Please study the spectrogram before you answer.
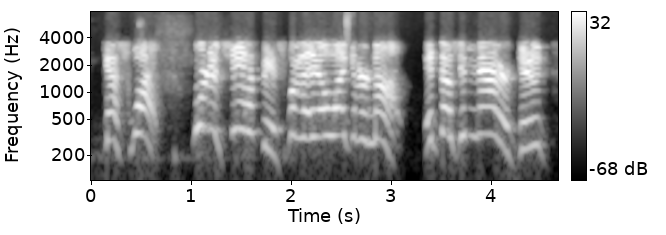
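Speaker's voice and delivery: rally the fans like it's a victory speech; fired-up boast. Real, not acted. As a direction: pitch climbing high into a shout. Caller's champions rant building up.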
